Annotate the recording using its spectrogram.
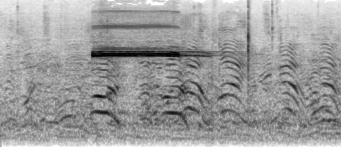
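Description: A referee blows a whistle once.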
